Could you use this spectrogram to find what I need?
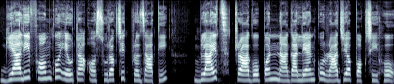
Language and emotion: Nepali, neutral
